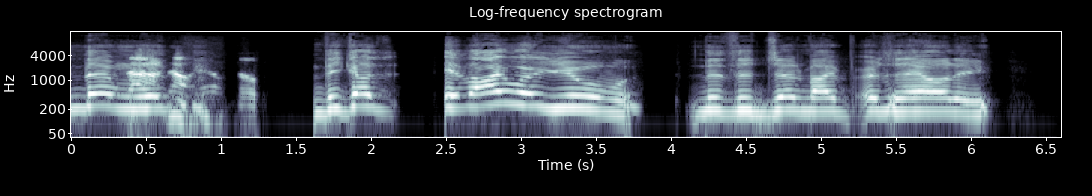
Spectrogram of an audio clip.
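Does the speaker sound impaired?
Yes: cerebral palsy; chair lifted onto stage by four men.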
